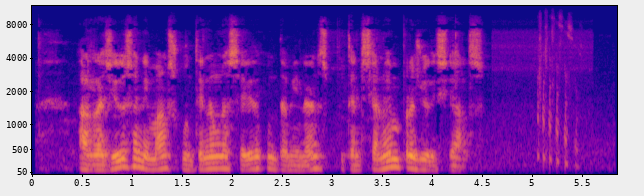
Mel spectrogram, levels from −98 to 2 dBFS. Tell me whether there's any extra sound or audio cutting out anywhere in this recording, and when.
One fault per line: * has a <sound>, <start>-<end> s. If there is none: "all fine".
* has a chirp, 5.1-5.5 s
